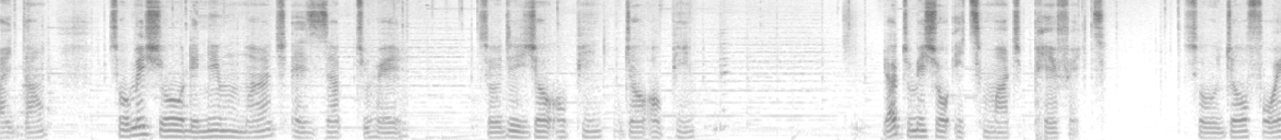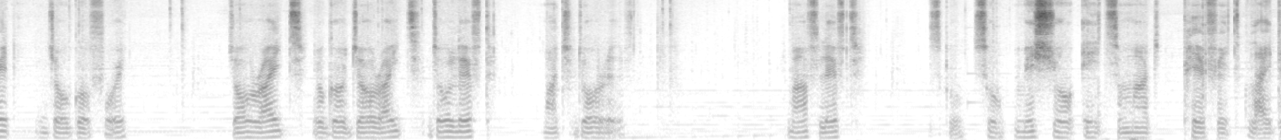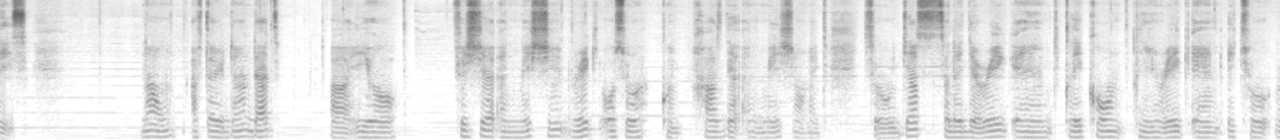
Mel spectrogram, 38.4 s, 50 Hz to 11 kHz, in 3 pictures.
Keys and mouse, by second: 2.8-4.0 drag, 5.7-7.5 drag, 8.4 click, 9.3-10.8 drag, 12.5-13.5 drag, 15.2-16.5 drag, 17.7 click, 20.7-22.7 drag, 24.9 ctrl+s, 26.2-26.6 middle drag, 28.2 click, 29.1-29.8 drag, 30.1 middle click, 31.3 right click, 31.9-34.9 drag, 36.7 click, 37.8-38.4 drag.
